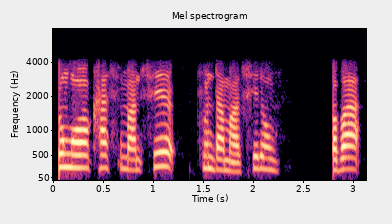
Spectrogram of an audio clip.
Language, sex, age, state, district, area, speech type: Bodo, female, 45-60, Assam, Chirang, rural, conversation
